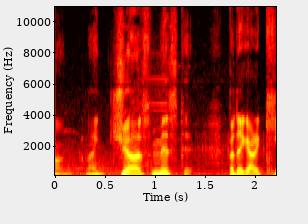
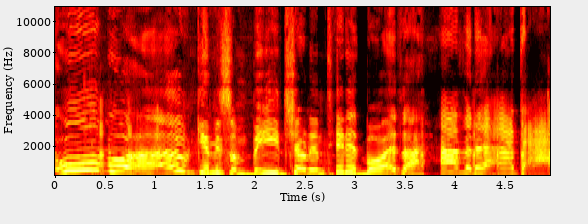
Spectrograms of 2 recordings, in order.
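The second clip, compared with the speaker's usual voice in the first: much higher, louder giddy drugged voice; high on Demerol; 4 dB louder than usual. Retold or imitated. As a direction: ham up being blissfully high. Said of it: "I was so fucked up".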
